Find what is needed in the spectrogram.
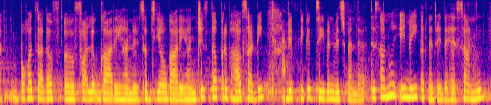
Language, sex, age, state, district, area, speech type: Punjabi, female, 18-30, Punjab, Jalandhar, urban, spontaneous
